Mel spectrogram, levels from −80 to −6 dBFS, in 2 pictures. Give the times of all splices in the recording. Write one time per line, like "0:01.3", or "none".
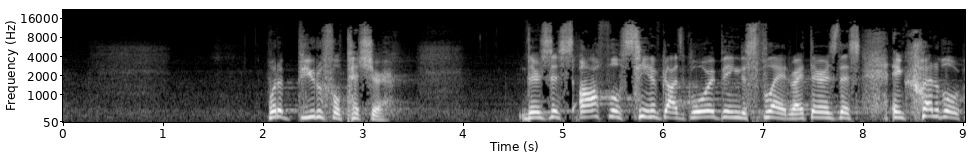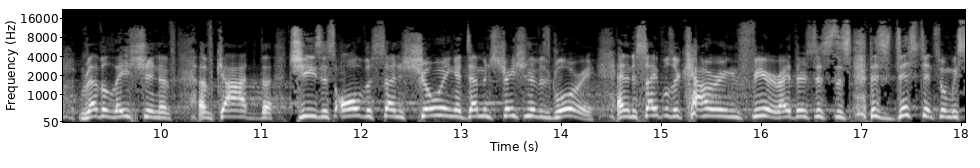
0:05.1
